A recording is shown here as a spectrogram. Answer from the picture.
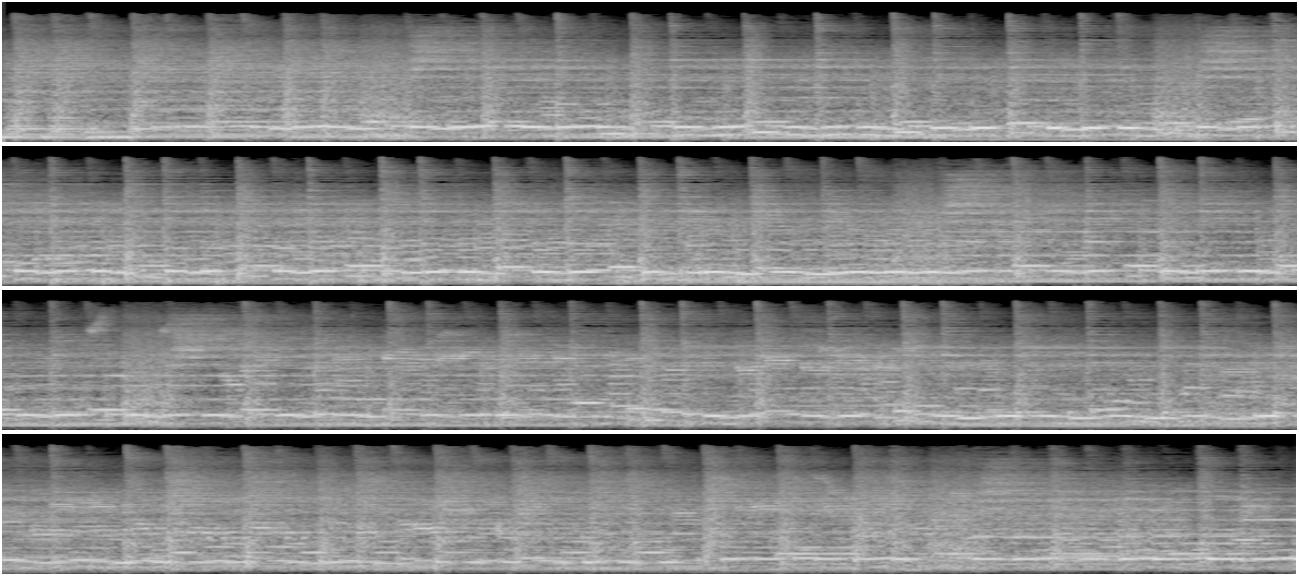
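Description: Live rock band playing loudly: electric guitars over a drum kit, with a repeating guitar line.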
